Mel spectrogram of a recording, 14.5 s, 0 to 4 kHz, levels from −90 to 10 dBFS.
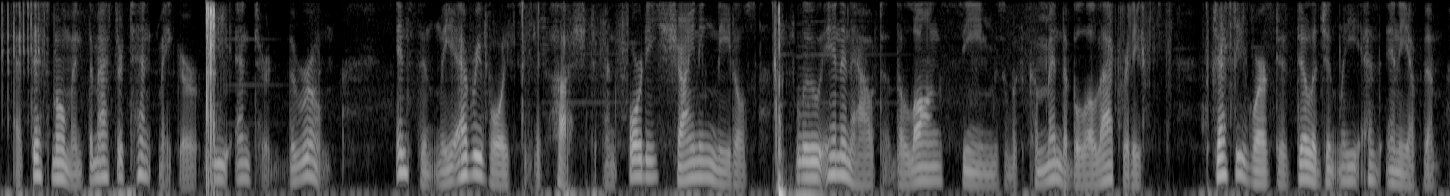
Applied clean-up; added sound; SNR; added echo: neural separator model SepFormer WHAM!.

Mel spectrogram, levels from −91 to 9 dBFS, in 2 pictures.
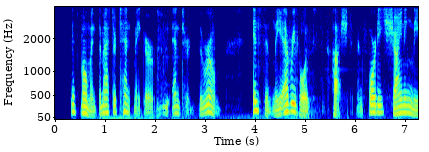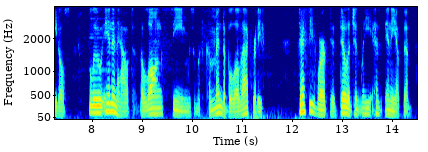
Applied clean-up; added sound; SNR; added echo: neural mask model DeepFilterNet 3.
